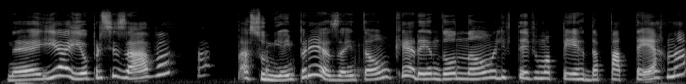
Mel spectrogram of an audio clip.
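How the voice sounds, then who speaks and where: A woman's voice: high-pitched, lively intonation, moderate pace, vocal fry. A woman company director talking in a podcast interview, earnest and full of restarts, often checking in with "né?" and "entendeu?". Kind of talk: casual interview chat.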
